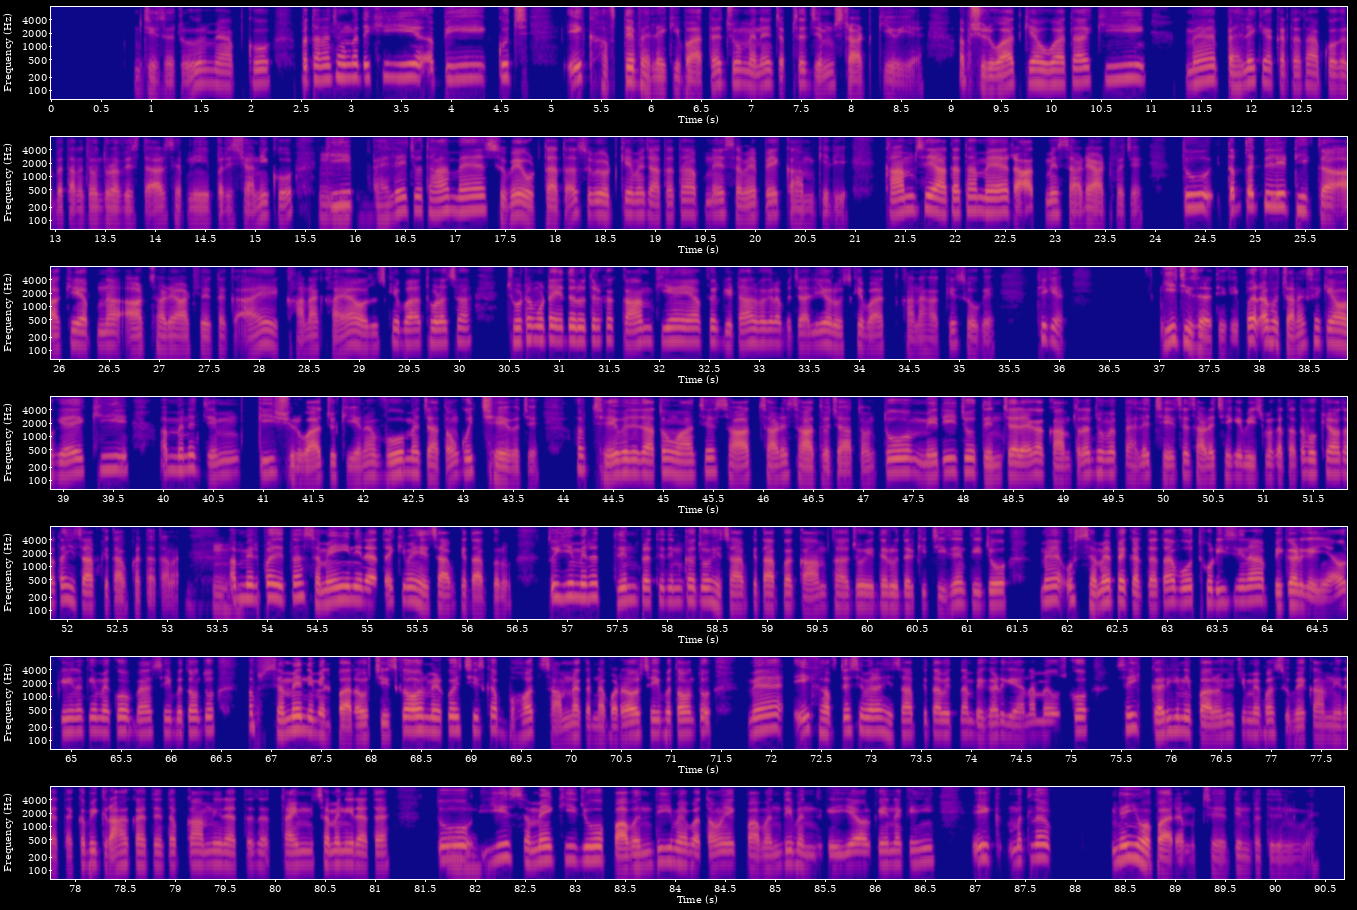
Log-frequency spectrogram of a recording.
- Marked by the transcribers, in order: in English: "जिम स्टार्ट"; other background noise; in English: "टाइम"
- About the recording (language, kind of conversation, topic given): Hindi, advice, दिनचर्या में अचानक बदलाव को बेहतर तरीके से कैसे संभालूँ?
